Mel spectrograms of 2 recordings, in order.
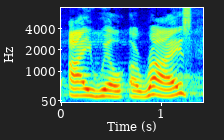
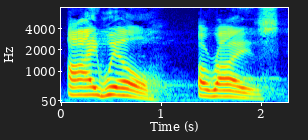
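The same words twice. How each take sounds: First: Arise lifted at the end; emphatic, slightly faster. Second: Slow, weighty I WILL ARISE; emphatic, drawn-out declaration. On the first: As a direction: stress ARISE with a rising finish. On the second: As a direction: lean hard on I will arise, slowly. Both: Shown as a demonstration. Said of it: "it's emphatic".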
